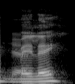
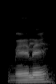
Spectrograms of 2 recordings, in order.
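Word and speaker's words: Milei: How do you say M-I-L-E-I? Houston. M-I-L-E-I. Mele. Mele. Mele.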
